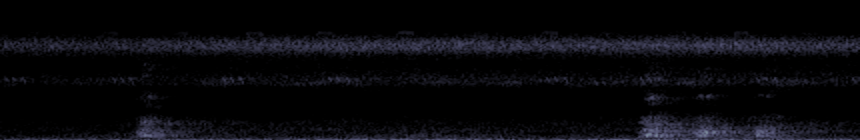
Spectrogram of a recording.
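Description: A quiet pause with a steady high-pitched background tone running throughout. Faint mumbled speech comes about a second in and again near the end.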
